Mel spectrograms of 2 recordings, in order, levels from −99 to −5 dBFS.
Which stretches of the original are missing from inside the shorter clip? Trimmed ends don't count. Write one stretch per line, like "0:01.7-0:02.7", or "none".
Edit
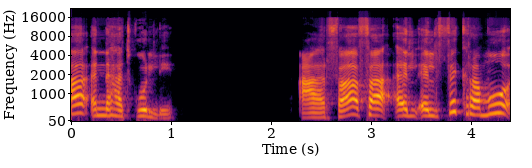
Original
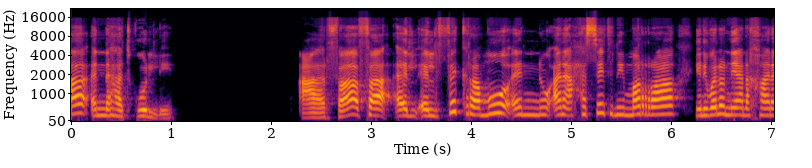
none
